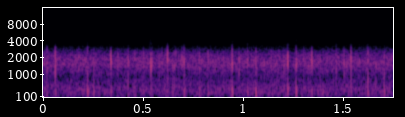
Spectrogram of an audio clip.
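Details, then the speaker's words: Rolling bearing heard through an ultrasound lubrication instrument after greasing: irregular sharp impacts crack through the hiss, showing shock zones where the races are spalled; greasing only filled the spall pits, so the bearing needs replacing. "entend des impacts donc pas ce qui s'est passé effectivement eh bien on a des zones de choc que l'on voit bien ici clairement et bien quand on est agressé en fin de compte le roulement et écaillée"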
